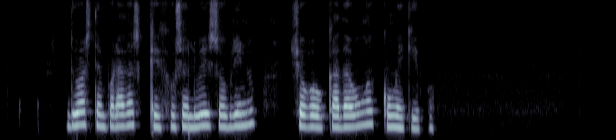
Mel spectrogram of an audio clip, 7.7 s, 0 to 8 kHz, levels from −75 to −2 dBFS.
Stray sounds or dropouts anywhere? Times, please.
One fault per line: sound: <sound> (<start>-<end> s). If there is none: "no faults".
no faults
